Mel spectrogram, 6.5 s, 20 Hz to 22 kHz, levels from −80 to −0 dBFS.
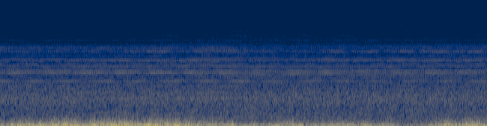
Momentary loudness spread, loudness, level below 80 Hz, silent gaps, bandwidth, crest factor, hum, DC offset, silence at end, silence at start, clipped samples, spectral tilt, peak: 10 LU; -34 LUFS; -30 dBFS; none; 7.2 kHz; 16 dB; none; under 0.1%; 0 s; 0 s; under 0.1%; -6.5 dB/octave; -12 dBFS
